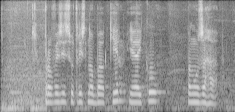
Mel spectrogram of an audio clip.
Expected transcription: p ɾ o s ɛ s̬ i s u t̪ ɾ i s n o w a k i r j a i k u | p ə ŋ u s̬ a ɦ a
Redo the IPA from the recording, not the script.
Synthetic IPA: p ɾ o f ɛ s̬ i s u t̪ ɾ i s n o b a k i r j a i k u | p ə ŋ u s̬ a ɦ a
